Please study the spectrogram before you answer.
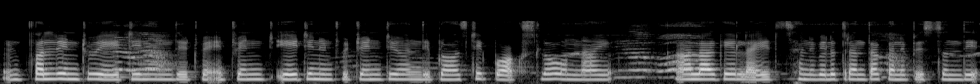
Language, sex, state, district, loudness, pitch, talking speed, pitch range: Telugu, female, Andhra Pradesh, Sri Satya Sai, -18 LUFS, 235 Hz, 110 wpm, 230-245 Hz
